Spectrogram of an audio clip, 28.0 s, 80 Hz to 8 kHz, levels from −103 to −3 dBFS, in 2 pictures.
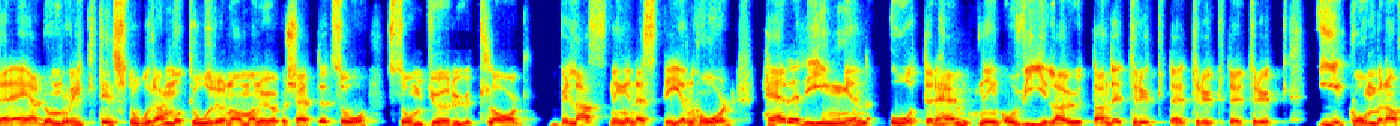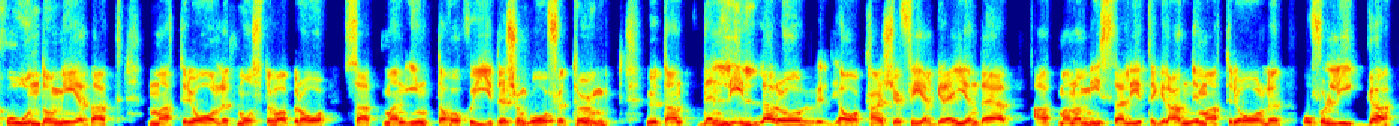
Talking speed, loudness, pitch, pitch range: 155 wpm, -17 LUFS, 135 Hz, 120-150 Hz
